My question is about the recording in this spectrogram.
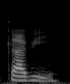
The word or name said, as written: kavi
